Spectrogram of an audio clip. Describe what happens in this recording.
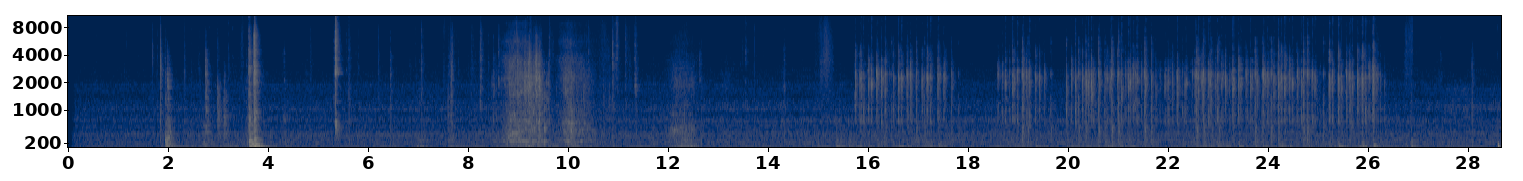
I enter my room and close the door, turn the light on via the light switch. I then sit down on my chair and start typing on my keyboard.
